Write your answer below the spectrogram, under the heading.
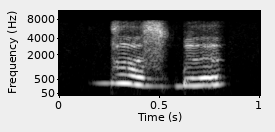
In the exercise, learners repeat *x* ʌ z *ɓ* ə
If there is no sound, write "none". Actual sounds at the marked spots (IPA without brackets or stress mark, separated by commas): ɡ, ɓ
